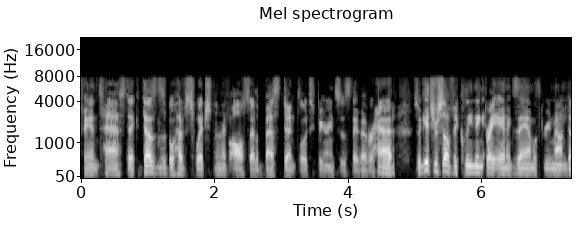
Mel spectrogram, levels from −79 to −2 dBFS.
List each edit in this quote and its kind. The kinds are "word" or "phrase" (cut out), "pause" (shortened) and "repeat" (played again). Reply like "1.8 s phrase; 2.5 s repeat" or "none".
1.3 s word; 2.6 s phrase; 6.1 s word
